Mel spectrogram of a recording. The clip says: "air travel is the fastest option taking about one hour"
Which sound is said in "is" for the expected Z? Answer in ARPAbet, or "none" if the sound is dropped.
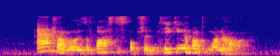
Z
